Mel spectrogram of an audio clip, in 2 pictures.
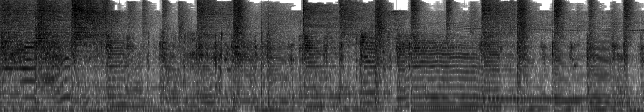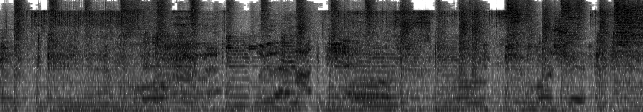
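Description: Background rock music with a steady beat and a bass line.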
